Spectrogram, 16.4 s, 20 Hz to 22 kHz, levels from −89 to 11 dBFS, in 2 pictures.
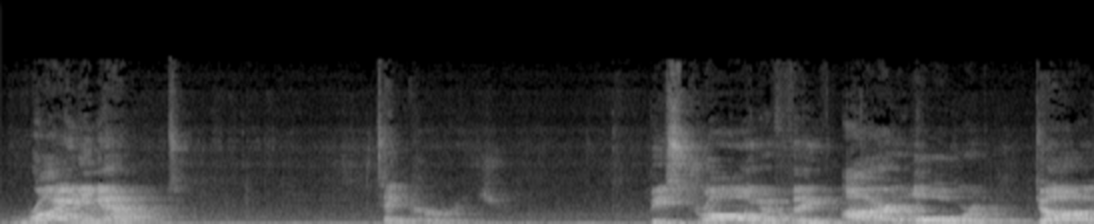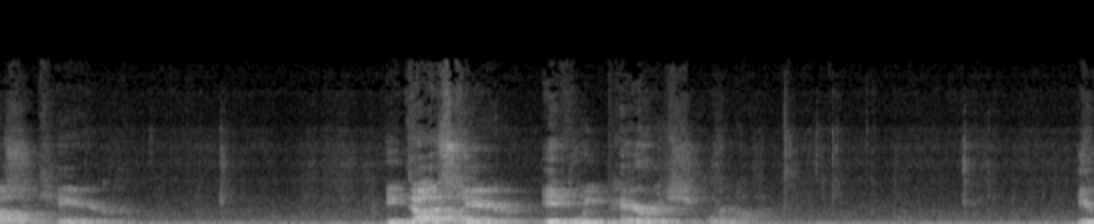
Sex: male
